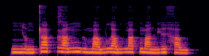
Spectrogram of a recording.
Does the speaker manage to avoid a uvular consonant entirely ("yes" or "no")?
yes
